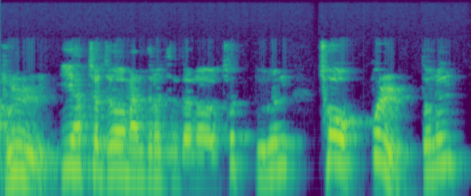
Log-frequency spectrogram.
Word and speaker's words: 촛불: 예, 초와 불이 합쳐져 만들어진 단어 촛불은 촛불 또는 촛불이라고 발음을 합니다.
